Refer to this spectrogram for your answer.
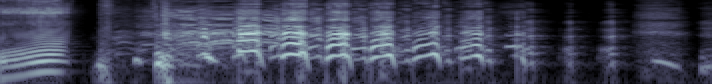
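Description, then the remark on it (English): A short, buzzy fart noise opens, then a brief pause and a burst of loud, rhythmic laughter that trails off into scattered chuckles. “You just rip one right there while everybody's silent.”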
